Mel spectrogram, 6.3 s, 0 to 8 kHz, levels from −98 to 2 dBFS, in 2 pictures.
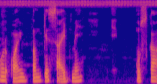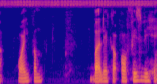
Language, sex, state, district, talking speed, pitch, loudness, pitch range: Hindi, male, Bihar, Sitamarhi, 135 wpm, 125 Hz, -36 LUFS, 115-130 Hz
